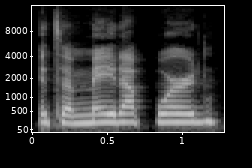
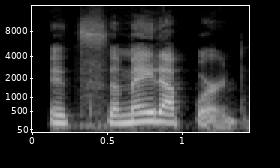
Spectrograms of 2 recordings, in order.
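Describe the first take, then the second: No difference in how they are said.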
